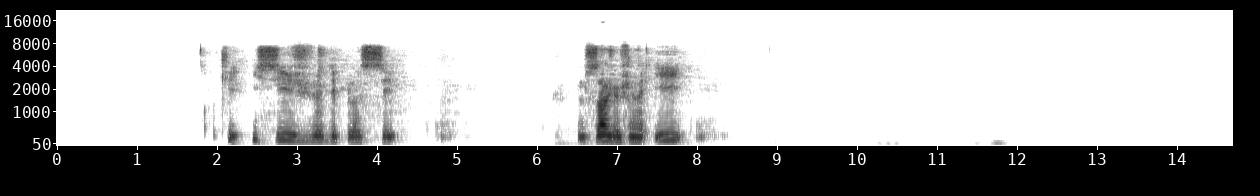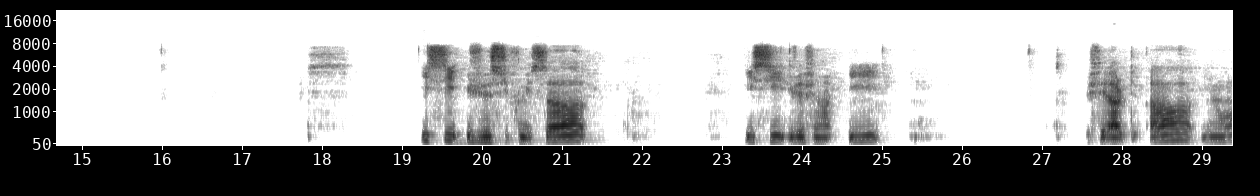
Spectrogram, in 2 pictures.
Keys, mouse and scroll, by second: 3.1-5.3 shift+scroll down 2, 9.1-12.0 drag, 17.0-19.2 shift+scroll up 1, 19.2 right click, 20.3 Delete, 25.2-27.5 drag, 27.5 alt+a.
